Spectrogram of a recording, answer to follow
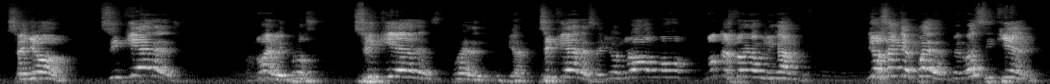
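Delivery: high, pleading appeal to the Lord; high-pitched pleading quote of a blind man; pleading cry. Acted. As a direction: beg him, voice lifted high. Preacher acts blind man's plea.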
